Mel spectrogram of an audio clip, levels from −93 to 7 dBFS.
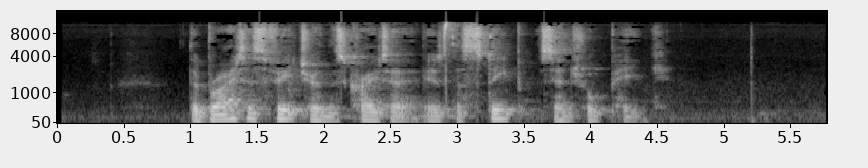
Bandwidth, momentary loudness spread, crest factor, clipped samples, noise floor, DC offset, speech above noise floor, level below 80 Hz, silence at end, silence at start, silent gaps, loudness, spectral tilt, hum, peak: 16 kHz; 16 LU; 20 dB; under 0.1%; -57 dBFS; under 0.1%; 40 dB; -46 dBFS; 1.25 s; 1 s; none; -15 LUFS; -2.5 dB/octave; none; 0 dBFS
